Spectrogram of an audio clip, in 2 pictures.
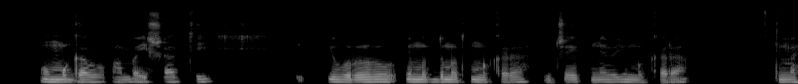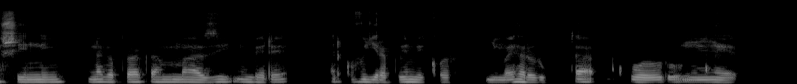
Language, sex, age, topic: Kinyarwanda, male, 18-24, government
